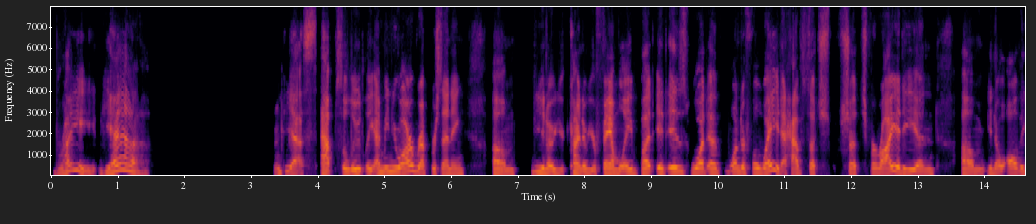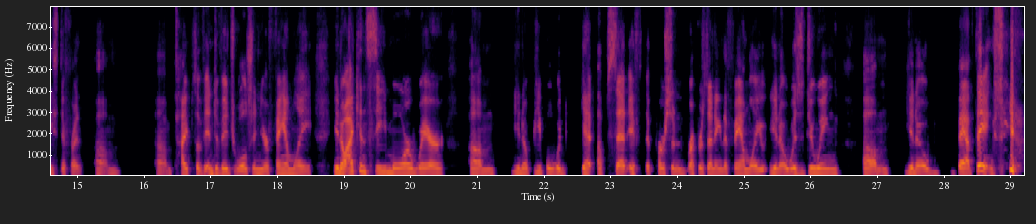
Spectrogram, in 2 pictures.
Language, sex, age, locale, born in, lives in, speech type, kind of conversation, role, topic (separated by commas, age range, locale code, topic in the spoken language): English, female, 60-64, en-US, United States, United States, conversation, podcast, host, What helps families build trust and communicate more openly with each other?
